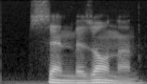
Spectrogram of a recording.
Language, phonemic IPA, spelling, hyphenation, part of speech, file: Esperanto, /sen.beˈzon.an/, senbezonan, sen‧be‧zon‧an, adjective, Eo-senbezonan.ogg
- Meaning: accusative singular of senbezona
